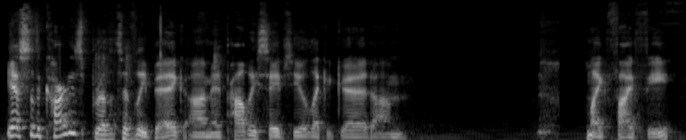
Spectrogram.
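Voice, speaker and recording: A man acting as game master, casually improvising narration for a tabletop game in halting, restarted phrases. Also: on the low side, lively intonation, pushed and bright, soft background music.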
